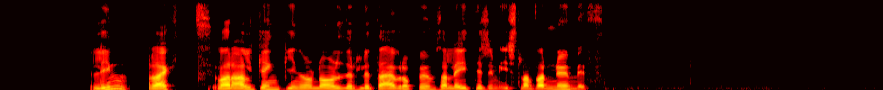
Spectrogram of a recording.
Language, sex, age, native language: Icelandic, male, 20-29, Icelandic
